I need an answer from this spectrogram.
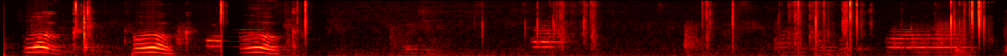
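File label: "book", spoken word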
